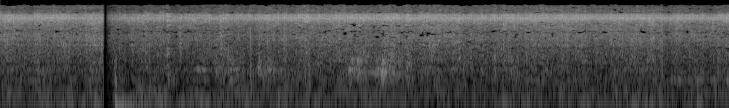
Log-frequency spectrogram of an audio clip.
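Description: Moringa drumstick pods and potato pieces sizzling steadily in hot oil in a kadhai over a high flame, with a brief break about a second in.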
